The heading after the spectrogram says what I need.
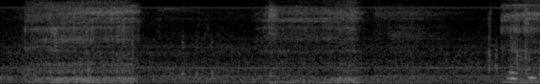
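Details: Snoring labelled "Big Bear in a cave": soft, rough snores on breathing in, about two in eight seconds, with faint room hum and a brief noise at the end; snoring.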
